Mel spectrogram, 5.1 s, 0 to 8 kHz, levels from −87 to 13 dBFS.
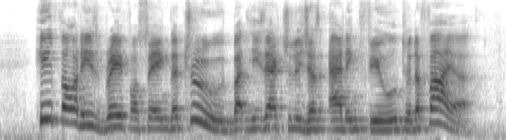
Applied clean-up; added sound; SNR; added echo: none; none; none; none.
